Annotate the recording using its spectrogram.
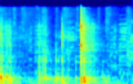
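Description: A few sharp knocks of a hard plastic container being handled, the loudest a little past a second in, over background music.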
